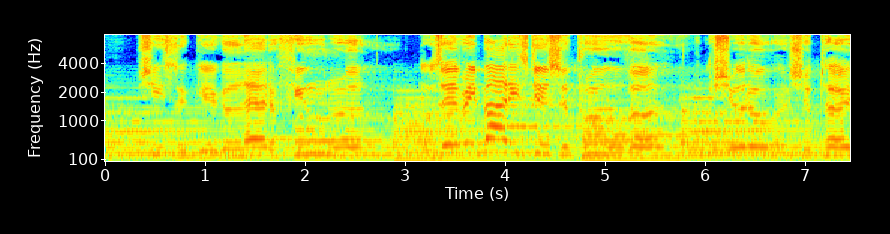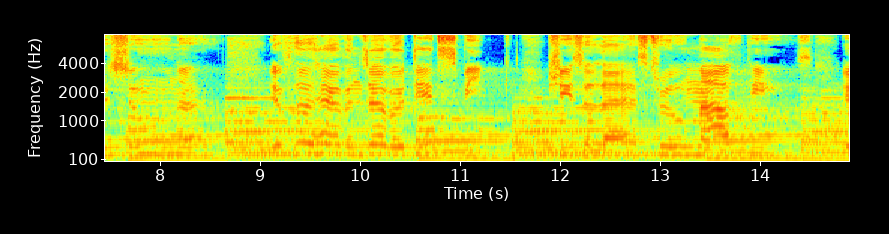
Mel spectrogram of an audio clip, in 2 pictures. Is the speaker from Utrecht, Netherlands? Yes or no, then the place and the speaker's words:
no; Kampen, Overijssel, Netherlands; ik kom uit Kampen, dus ik ken wat kerken van binnen.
